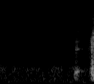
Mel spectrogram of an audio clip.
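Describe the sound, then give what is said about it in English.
A quiet background hum, then a sudden sneeze at the very end: a short burst followed immediately by a louder, sharper explosive burst. “Bless you.”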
